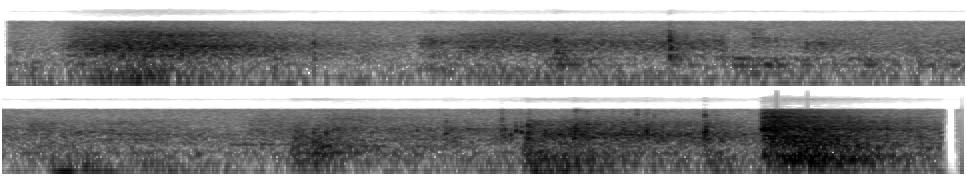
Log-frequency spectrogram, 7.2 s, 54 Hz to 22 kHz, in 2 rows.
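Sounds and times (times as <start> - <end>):
ambience inside a stable: 0.0 - 7.2.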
